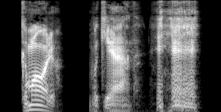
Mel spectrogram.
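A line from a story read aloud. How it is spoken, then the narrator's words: Hoarse, fading away. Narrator (Russian): хрипел он, уплывая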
